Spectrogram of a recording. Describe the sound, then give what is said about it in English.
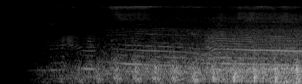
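An elevated commuter train, the holiday train on its first official run on the Orange Line, packed with passengers the day after Thanksgiving, rumbles along at moderate loudness, with a steady whining hum and rhythmic clacking that grows after a brief silence. A murmur of crowd voices blends into the noise. “It's the day after Thanksgiving, and the first official run of the holiday train on the Orange Line is packed.”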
